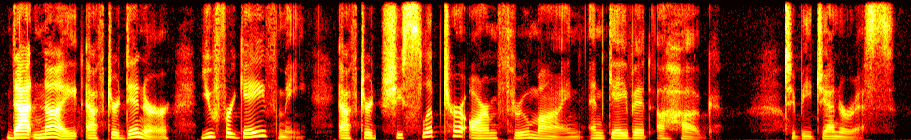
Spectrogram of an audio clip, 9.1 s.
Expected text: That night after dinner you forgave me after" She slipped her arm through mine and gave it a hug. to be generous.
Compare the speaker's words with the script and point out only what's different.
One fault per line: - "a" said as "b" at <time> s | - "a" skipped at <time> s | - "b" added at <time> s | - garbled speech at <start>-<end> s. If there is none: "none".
none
